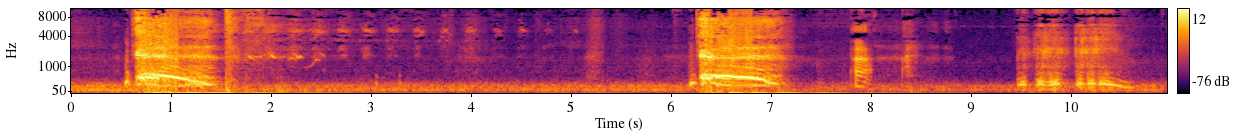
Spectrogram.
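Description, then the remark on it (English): A woman's odd, squeaky hiccups: two loud, sharp squealing bursts several seconds apart, followed by a few shorter squeaky catches, over a low background hum. “No, that's the weirdest form of hiccups.”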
